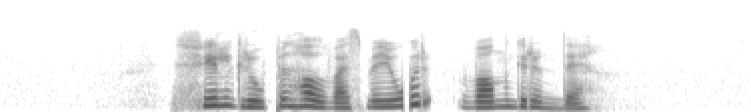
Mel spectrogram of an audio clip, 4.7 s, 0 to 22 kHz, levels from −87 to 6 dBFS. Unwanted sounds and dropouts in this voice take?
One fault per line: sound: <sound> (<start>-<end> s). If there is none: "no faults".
sound: dropout (2.5-2.6 s)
